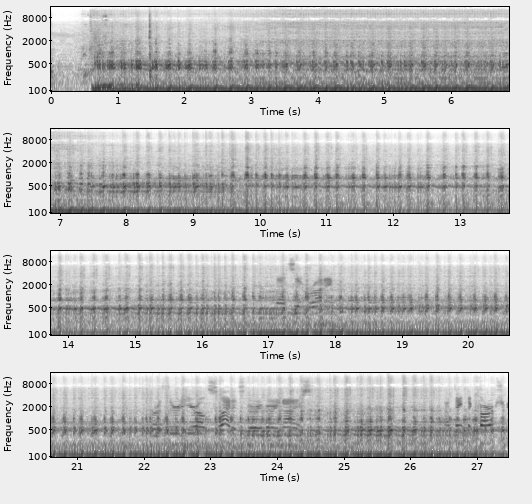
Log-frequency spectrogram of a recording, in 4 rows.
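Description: Arctic Cat ZR580 snowmobile's two-stroke twin engine starting up about half a second in, then idling steadily.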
